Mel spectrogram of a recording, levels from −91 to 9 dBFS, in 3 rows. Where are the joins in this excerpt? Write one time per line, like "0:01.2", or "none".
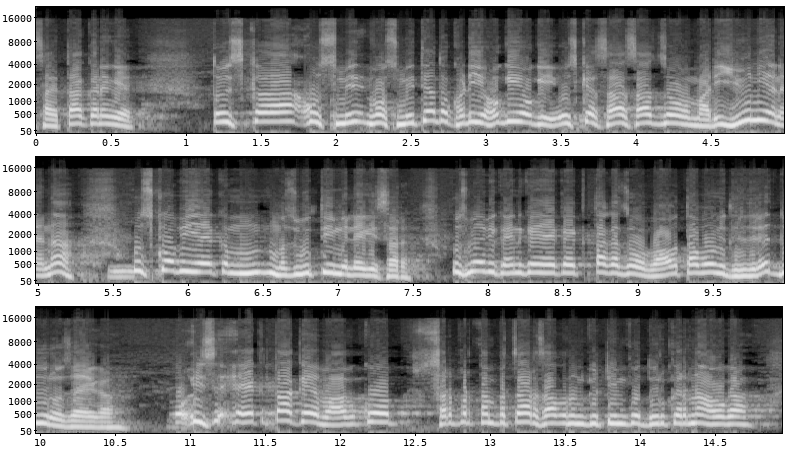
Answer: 0:10.9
